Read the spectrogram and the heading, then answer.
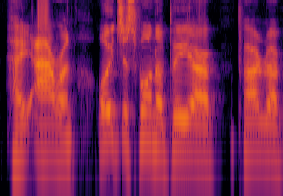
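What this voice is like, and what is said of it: Put-on accent, not his own. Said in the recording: “that's not my actual accent. I've quite a neutral accent”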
